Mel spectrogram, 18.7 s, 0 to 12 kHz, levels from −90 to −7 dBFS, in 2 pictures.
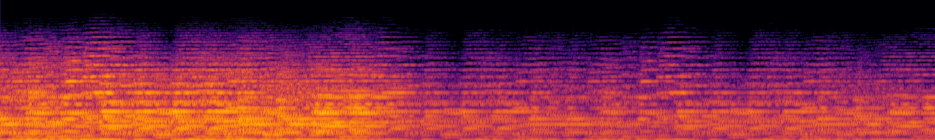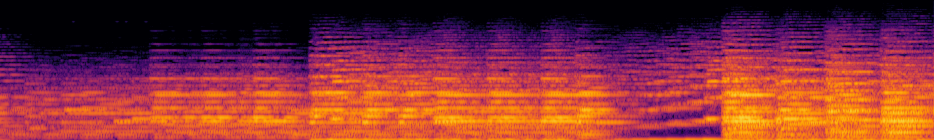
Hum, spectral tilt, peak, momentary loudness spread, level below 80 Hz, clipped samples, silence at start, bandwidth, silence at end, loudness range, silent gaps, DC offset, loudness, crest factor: none; -7.5 dB/octave; -2 dBFS; 16 LU; -46 dBFS; under 0.1%; 0 s; 7.6 kHz; 0 s; 14 LU; none; 1%; -22 LUFS; 20 dB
